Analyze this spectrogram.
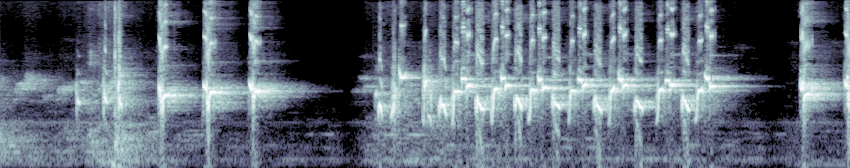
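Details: Yellow-vented bulbul singing a long rapid chattering ropel panjang, played to provoke birds into singing back; a few separate sharp notes, then a long bubbly rolling phrase of quickly repeated warbled notes.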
